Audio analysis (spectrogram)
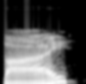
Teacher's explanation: let's learn to say white white translates as by which is pronounced with the mid rising tone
